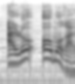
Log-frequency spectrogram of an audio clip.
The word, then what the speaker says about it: Alohomora: Donc, Alors, c'est Alohomora. Je vais vous dire comment ça s'écrit. A-L-O-H-O-M-O-R-A.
